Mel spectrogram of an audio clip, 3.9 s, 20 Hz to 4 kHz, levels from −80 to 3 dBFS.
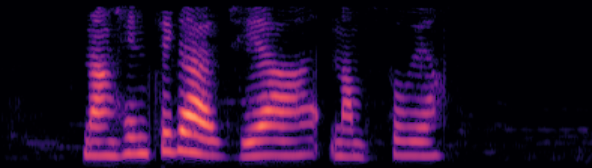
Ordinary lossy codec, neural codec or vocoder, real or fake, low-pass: MP3, 24 kbps; none; real; 3.6 kHz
